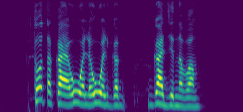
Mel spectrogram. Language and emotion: Russian, angry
